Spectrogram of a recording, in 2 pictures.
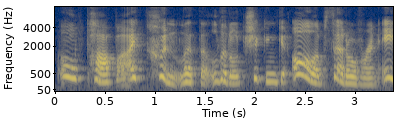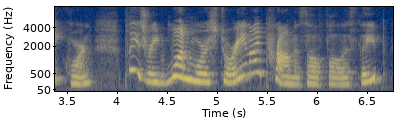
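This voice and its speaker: An eager little chicken girl from a bedtime storybook, voiced by a woman. She pleads and promises excitably. Her voice is high and swings widely in pitch. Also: a little fast, full character voice. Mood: excited.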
